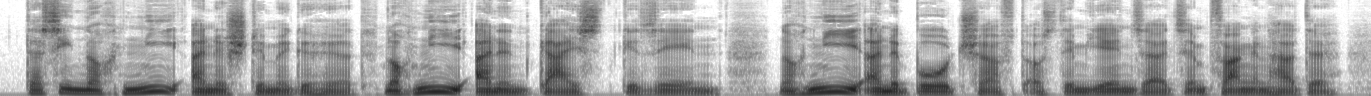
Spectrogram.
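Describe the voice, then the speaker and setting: A man narrating a story as a scripted audiobook reading, measured and expressive, close to the mic. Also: sits low, dry recording.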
